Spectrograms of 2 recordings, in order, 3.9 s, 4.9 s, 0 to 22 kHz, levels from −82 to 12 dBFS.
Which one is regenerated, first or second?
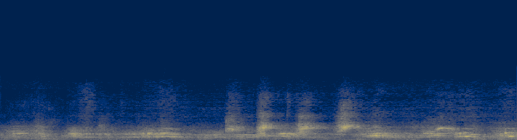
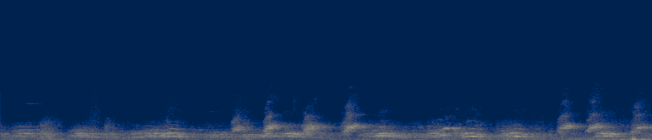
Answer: first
